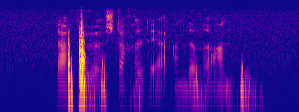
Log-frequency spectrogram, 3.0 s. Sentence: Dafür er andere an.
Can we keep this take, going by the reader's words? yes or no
no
